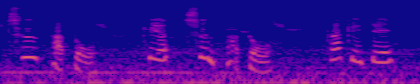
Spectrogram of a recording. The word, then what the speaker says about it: tūpato: So the breaks are after every vowel, tūpato. And this t is different to this t. So this is tūpato, and that's because of the rule about the pronunciation of the letter T.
